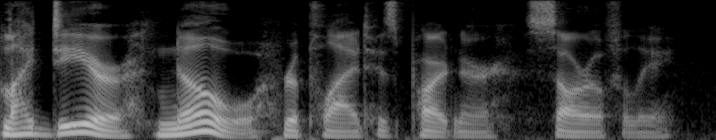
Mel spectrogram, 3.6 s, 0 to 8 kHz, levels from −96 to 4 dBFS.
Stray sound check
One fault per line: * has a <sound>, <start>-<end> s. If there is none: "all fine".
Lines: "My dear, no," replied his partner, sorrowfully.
all fine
